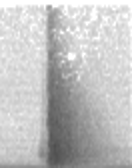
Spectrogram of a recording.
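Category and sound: sound effect, whip crack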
